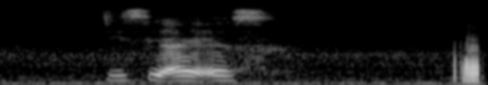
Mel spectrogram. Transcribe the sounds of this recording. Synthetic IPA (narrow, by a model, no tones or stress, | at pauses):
d͡ʒisiajɛs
